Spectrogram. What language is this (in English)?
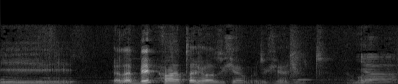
Portuguese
